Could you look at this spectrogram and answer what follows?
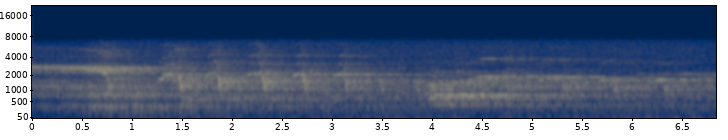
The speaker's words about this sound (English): An elk bugle. This distinct rutting call gets higher and ends with a series of grunts.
